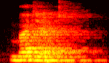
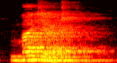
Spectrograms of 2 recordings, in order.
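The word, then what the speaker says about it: budget: जैसे बजट बजट अब यहां पर जी है जी से पहले डी आई हुई है तो ये जी खामोश है इसको नहीं पढ़ेंगे बजट है ये और ये है ब्रिज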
